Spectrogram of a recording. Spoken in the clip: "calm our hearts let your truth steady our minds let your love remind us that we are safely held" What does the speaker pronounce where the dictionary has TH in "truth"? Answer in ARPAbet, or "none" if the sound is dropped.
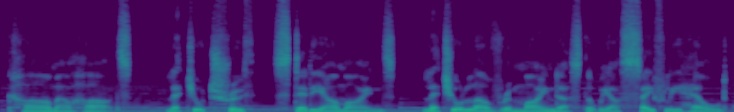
TH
